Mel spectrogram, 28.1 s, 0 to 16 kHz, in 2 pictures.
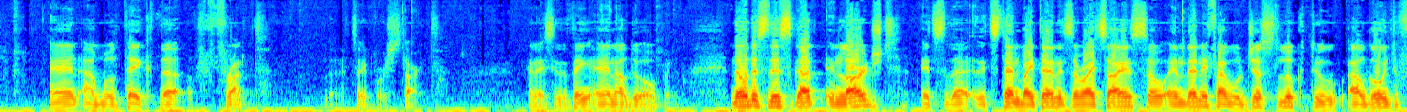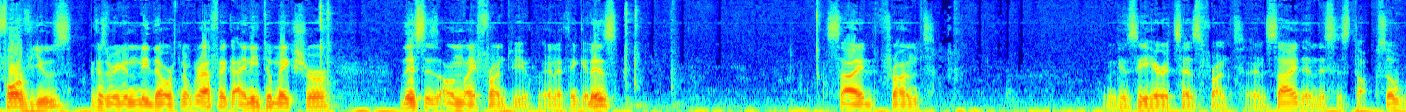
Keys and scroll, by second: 20.3 space.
